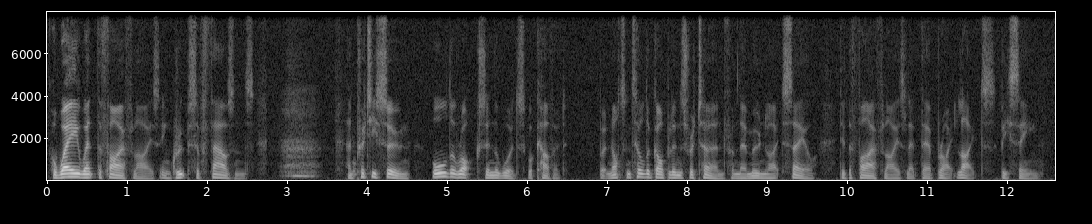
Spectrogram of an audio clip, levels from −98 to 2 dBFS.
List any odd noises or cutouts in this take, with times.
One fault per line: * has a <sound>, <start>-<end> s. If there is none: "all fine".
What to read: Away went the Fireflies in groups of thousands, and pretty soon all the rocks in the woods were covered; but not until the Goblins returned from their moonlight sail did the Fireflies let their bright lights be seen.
* has a breath, 2.9-3.5 s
